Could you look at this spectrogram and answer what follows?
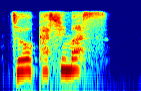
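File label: Vox Skill Japanese; Laias; kingsraid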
